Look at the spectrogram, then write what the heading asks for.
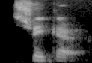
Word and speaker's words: Shrikar: One more person join, Shrikar. Yeah. Yeah, am I pronouncing correct, right? Sir, I didn't get you. Yes, sir. Okay. Yeah, I was saying like, is my pronunciation correct? Yes, sir, it is correct indeed.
